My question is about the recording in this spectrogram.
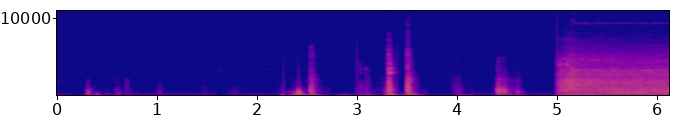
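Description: Sharp clicks and knocks of metal locking clamps and plywood being handled and set on a table saw fence, several in a row. About five seconds in, a loud steady rushing noise starts suddenly.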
